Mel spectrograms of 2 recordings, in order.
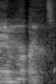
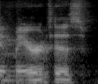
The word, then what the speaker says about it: Emirates: Emirates. Yeah. Fly Emirates. I cannot say this word. I want to say emeritus, whatever. Emirates. So Fly Emirates.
